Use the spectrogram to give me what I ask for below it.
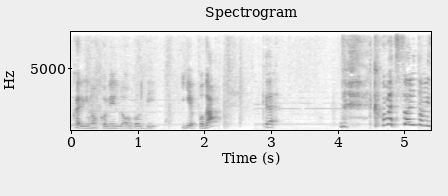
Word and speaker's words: Yepoda: Poi altro pacchettino, questo è di Yepoda, che in realtà so che in coreano si pronuncia Yepoda, Yepoda più o meno, ok, mi sono informata.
